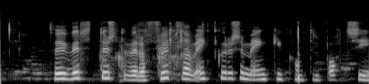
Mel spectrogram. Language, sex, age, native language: Icelandic, female, 40-49, Icelandic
